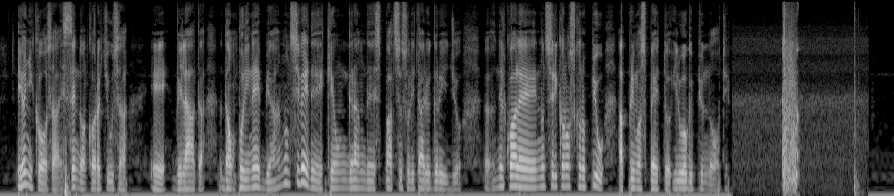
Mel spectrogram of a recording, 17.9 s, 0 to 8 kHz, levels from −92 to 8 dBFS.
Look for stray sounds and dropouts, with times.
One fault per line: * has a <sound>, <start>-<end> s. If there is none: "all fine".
* has a cough, 15.6-16.0 s
* has a thud, 17.1-17.3 s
